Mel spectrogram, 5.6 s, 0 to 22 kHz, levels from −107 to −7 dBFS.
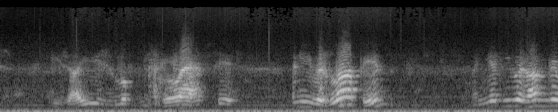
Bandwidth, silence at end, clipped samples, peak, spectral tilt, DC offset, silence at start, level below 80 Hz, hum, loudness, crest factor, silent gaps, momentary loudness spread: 16.5 kHz; 0 s; under 0.1%; -22 dBFS; -5 dB/octave; under 0.1%; 0 s; -56 dBFS; none; -39 LUFS; 20 dB; none; 25 LU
